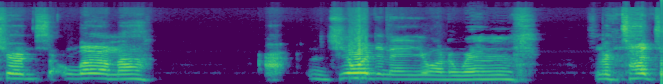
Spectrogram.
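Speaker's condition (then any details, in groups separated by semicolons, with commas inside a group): Cerebral palsy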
